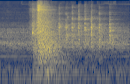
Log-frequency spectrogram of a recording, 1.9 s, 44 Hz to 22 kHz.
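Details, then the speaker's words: 19000 series panel lifter with blower, lowering panel to surface: thud, then quick string of light ratcheting clicks as the slip clutch lets go; normal, before two-hand release. "again you heard a slip clutch and then you hit two hands for the release it has a blower so you raise up slowly and it will release from the panel"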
